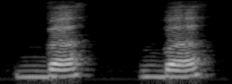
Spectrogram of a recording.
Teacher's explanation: so it's voiced you can feel it on your throat BB our lips come together meaning bilabial that's our place of articulation and the air flow is released in a burst and we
